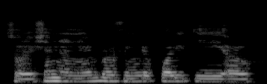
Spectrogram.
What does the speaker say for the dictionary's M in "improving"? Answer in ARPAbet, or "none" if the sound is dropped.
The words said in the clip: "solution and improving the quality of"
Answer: none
